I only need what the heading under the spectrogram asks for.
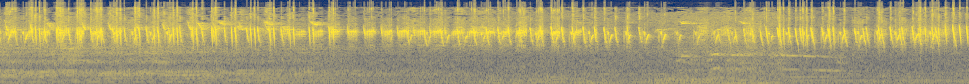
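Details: Bar-winged prinia calls meant for luring birds: rapid, piercing, high chips run on continuously, with softer chirps of other birds and a background insect hum.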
